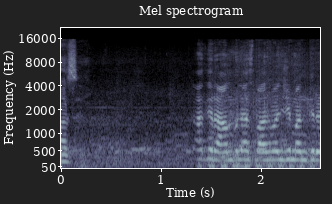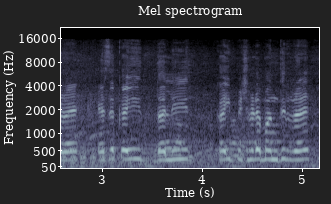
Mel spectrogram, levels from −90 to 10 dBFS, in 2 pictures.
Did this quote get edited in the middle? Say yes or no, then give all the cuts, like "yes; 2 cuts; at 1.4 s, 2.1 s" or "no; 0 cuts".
yes; 1 cut; at 1.4 s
